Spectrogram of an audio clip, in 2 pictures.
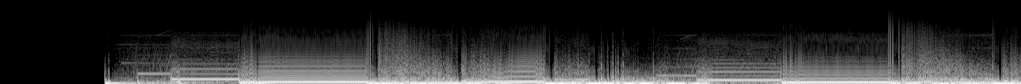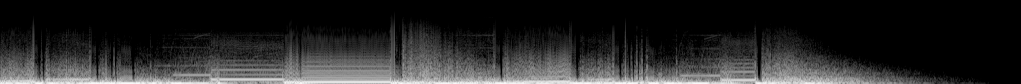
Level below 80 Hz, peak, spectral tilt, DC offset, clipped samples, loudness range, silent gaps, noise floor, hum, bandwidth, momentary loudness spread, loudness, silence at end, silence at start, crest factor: -8 dBFS; 0 dBFS; -11.5 dB/octave; under 0.1%; under 0.1%; 3 LU; none; -70 dBFS; none; 2.1 kHz; 6 LU; -10 LUFS; 1.4 s; 1.05 s; 6 dB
